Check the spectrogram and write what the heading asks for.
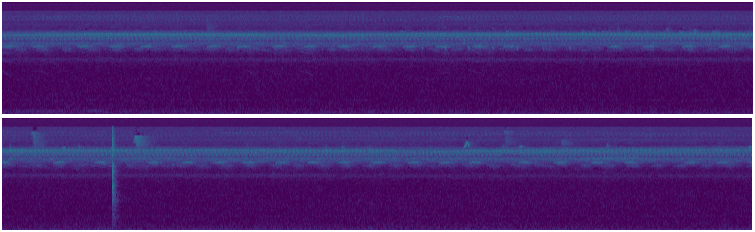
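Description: Faint insect chorus: a steady high-pitched trill with a regularly repeating chirp, a bit more than once a second. A single sharp click sounds a little past halfway.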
